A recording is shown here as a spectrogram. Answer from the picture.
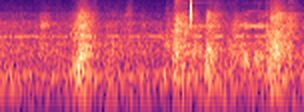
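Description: Railway train noise: a steady rumble broken by sharp metallic clacks, one about half a second in, two close together near a second and a half, and another at the end.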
